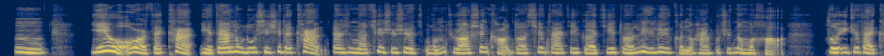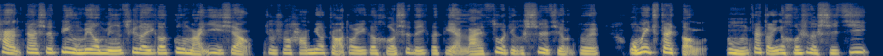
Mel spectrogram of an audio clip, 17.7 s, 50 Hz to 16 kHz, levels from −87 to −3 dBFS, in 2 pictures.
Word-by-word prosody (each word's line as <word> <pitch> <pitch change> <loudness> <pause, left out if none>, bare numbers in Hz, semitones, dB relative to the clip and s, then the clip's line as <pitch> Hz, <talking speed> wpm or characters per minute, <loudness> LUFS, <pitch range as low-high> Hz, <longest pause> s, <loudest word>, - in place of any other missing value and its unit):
嗯， 220 -3 +4 0.4
也 250 +4 +6
有 300 -1 +10
偶 255 - +5
尔 240 - +6
在 210 +2 -1
看， 215 - +2
也 210 -4 +1
在 240 +6 +4
陆 265 0 +5
陆 240 +1 +2
续 245 0 0
续 235 - -2
地 235 -3 0
看。 265 +3 +1
但 235 -3 0
是 230 - -1
呢， 210 -2 +1
确 255 +5 0
实 230 -1 -1
是 225 -2 +1
我 185 0 -4
们 240 - -2
主 250 -3 -7
要 200 0 +4
是 260 +5 -2
考 - - -1
虑 - - -6
到 200 -2 -1
现 240 +4 -3
在 220 -3 0
这 220 +1 -2
个 200 -3 0
阶 225 +5 -1
段 220 -2 0
利 255 -3 +3
率 240 -1 +2
可 190 -5 -6
能 175 - -2
还 190 -1 -2
不 200 +2 -7
是 215 +1 -6
那 220 -1 0
么 190 -2 +1
好， - - -3 0.4
所 230 -1 +4
以 235 - -1
一 - - -2
直 250 - -1
在 225 -5 +2
看， 210 -2 0
但 215 -1 +1
是 215 +1 -2
并 220 0 +1
没 195 +2 +2
有 195 -1 +2
明 170 -2 +2
确 210 +4 -3
的 195 -3 +1
一 - - 0
个 185 -1 0
购 210 +2 -1
买 165 -6 0
意 210 -4 -3
向， 185 -1 -2
就 190 - -7
是 - - -14
说 190 - -3
还 175 -1 -5
没 190 - +1
有 195 - -1
找 195 - -2
到 185 - -4
一 170 0 -2
个 180 0 -3
合 150 -4 -4
适 215 - -6
的 170 - -3
一 - - -3
个 175 -1 -5
点 170 -1 -5
来 145 +2 -1
做 200 +7 -2
这 180 -1 -5
个 170 - -6
事 220 +1 -2
情。 165 -4 -5
对， 160 -3 -2 0.3
我 185 - +2
们 240 - +6
一 - - +2
直 225 - -8
在 230 -2 +4
等。 205 - -1 0.3
嗯， 175 -6 +1
在 220 +5 -2
等 170 -6 -2
一 - - 0
个 190 - 0
合 185 - -3
适 225 - -4
的 190 - 0
时 175 0 -5
机。 245 +6 -2
210 Hz, 355 characters per minute, -22 LUFS, 185-230 Hz, 0.4 s, 有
